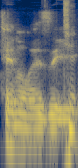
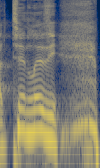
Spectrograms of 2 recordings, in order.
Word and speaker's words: Thin Lizzy: i think the band might even be pronounced tin lizzy yeah tin lizzy but like what made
